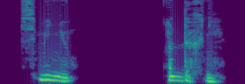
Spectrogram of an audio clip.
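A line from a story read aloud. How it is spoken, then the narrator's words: Whispered. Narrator (Russian): Софья шепотом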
